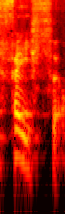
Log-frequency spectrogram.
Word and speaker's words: Faith: Eh bien, vous êtes toujours à l'écoute du Gros Bazar et vous écoutiez donc Iso Fitzroy avec Blind Faith. On l'a mal prononcé tout à l'heure, c'est Faith, la foi.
